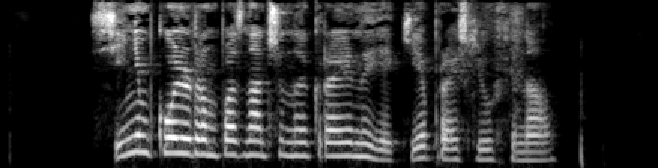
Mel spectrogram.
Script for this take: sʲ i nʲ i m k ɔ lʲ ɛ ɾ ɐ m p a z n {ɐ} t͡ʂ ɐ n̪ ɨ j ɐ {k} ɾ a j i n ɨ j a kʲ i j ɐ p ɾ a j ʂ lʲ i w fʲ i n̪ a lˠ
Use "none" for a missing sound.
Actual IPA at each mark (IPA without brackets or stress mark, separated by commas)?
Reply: a, k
